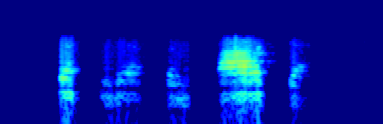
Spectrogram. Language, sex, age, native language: Icelandic, female, 10, Icelandic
